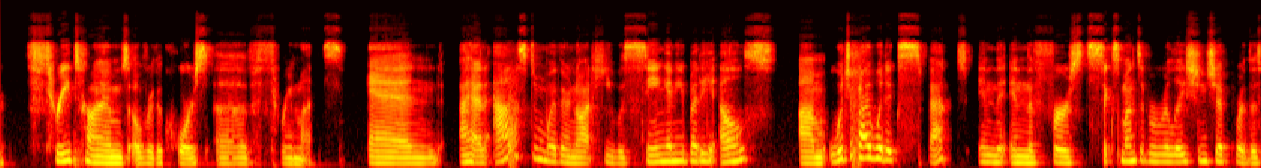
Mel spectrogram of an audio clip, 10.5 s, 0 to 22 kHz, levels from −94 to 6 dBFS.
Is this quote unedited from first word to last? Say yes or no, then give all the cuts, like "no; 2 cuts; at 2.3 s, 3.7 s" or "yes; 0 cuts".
no; 1 cut; at 3.7 s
